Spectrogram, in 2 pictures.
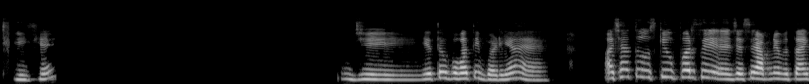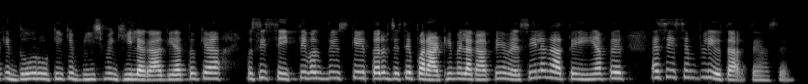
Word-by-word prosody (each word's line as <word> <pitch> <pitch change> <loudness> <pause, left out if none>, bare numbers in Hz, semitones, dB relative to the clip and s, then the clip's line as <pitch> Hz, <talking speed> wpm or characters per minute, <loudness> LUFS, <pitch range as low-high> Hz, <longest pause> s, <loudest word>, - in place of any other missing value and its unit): ठीक 220 0 -3
है। 250 - 0 2.9
जी, 235 -1 -2 0.6
ये 250 - +5
तो 290 +3 +2
बहुत 270 +1 +4
ही 290 - -2
बढ़िया 230 +4 +1
है। 205 -6 -4 0.6
अच्छा, 345 +5 0
तो 355 0 -9
उसके 345 +3 -4
ऊपर 330 0 +2
से 320 -2 -1 0.2
अ, - - 0
जैसे 255 +2 +3
आपने 255 +1 +3
बताया 245 0 +2
कि 275 - -3
2 245 +3 +1
रोटी 255 0 -1
के 270 - -3
बीच 230 +1 -4
में 260 - -2
घी 235 +1 0
लगा 215 -2 +5
दिया 225 +1 +1
तो 260 - -1
क्या 265 0 +2 0.3
उसे 260 +4 -4
सेंकते 265 0 -3
वक़्त 285 -1 -1
भी 290 - -6
उसके 285 +2 -4
तरफ, 275 -1 +1
जैसे 265 +2 0
पराठे 245 -1 +5
में 260 0 -3
लगाते 230 +1 +2
हैं, 270 - -2
वैसे 225 +4 -2
ही - - -4
लगाते 265 -5 +1
हैं 235 - -2
या 250 +1 +1
फिर 280 -1 +2 0.3
ऐसे 330 +3 -3
ही 330 - -6
सिंपली 320 -3 -3
उतारते 220 -2 -1
हैं 205 - -7
उसे? 200 +1 -13
255 Hz, 195 wpm, -22 LUFS, 235-285 Hz, 2.9 s, ये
